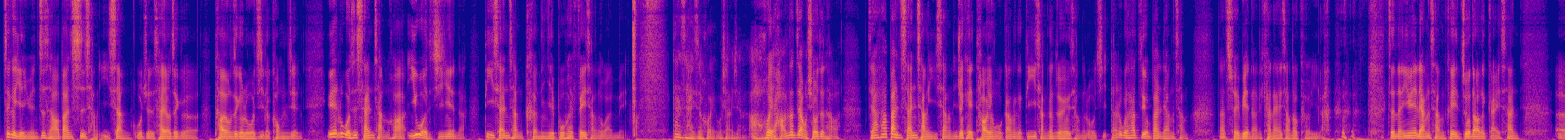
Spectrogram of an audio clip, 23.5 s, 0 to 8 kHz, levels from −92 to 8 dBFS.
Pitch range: 100-120 Hz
